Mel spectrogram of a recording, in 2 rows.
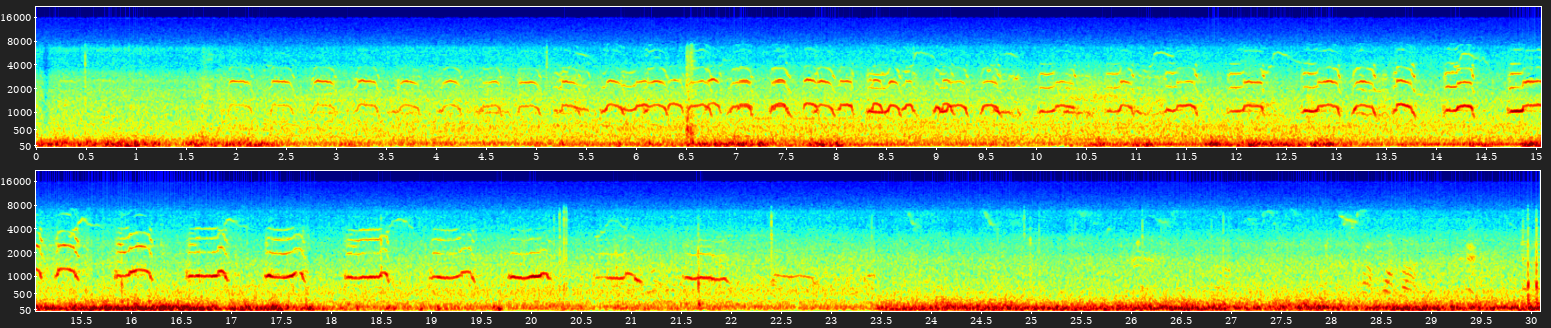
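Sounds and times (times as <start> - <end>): bird calling: 1.8 - 22.9.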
